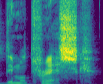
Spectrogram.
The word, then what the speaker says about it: Dimitrescu: out to say that lady dimitarescue also pronounce demotresque uh thank you Mommy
